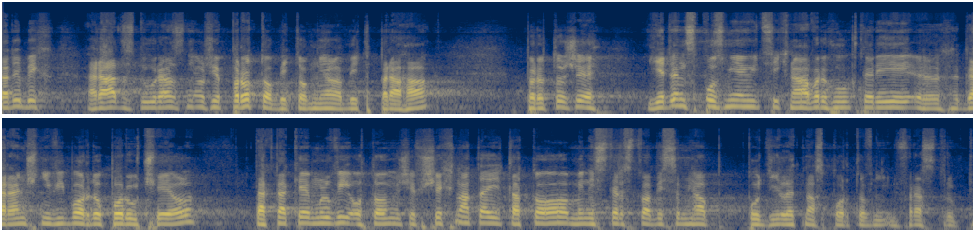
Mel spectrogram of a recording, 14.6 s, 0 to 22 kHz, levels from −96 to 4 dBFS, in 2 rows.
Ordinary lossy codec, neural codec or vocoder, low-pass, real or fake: Opus, 32 kbps; vocoder, 44.1 kHz, 128 mel bands, Pupu-Vocoder; 14.4 kHz; fake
